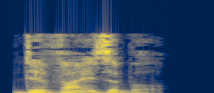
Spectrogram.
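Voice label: "devisable", British English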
